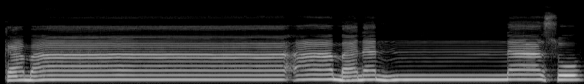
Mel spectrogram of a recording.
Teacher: کما میں مد ہے اور آمن الناس یہ جو نون مشدد ہے اس میں غنہ ہے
